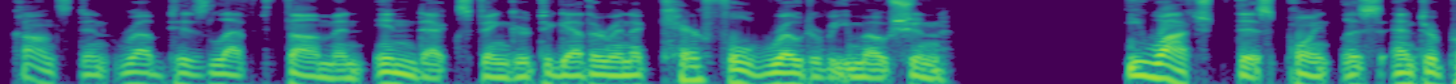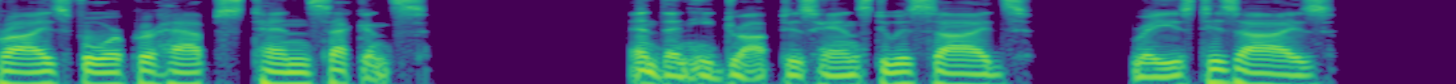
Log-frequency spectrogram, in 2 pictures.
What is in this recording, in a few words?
Audiobook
